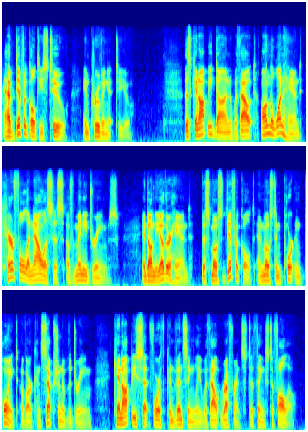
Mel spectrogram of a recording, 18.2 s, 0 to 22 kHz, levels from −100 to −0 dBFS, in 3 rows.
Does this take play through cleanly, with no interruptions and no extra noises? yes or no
yes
